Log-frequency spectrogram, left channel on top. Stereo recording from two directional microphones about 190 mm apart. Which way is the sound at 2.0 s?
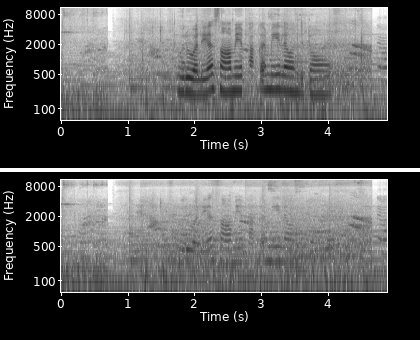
55° left (ahead or behind).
